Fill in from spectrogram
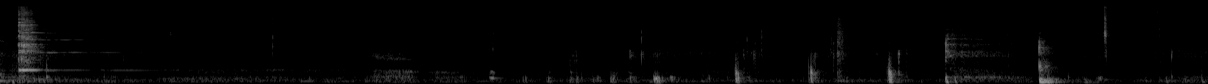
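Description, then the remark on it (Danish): Wine glasses clink once in a toast while tasting wine, a bright ring that lingers briefly, followed by quiet scattered taps, shuffles and sipping noises with no one speaking. “Prøv lige at smage. Skål. Skål.”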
